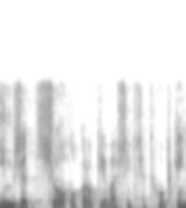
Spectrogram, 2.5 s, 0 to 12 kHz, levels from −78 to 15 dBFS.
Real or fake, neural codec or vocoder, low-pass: fake; codec, 16 kHz, 1.1 kbps, Voila-Tokenizer; 7.2 kHz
